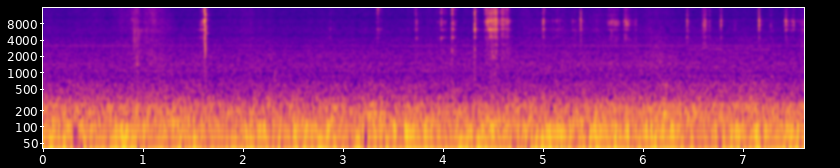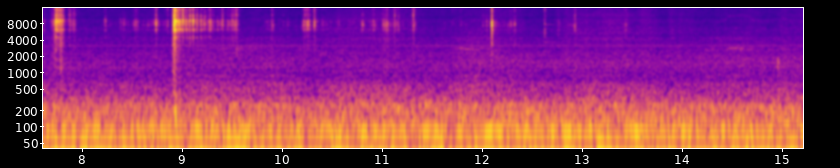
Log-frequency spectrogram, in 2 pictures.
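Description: Small, sharp metallic clicks and brief rattles, the loudest about nine seconds in, from the flint spring and press-and-twist flint cap in the base of a vintage Ronson Varaflame butane lighter being handled and pressed home.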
